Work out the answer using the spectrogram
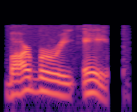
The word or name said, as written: Barbary ape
